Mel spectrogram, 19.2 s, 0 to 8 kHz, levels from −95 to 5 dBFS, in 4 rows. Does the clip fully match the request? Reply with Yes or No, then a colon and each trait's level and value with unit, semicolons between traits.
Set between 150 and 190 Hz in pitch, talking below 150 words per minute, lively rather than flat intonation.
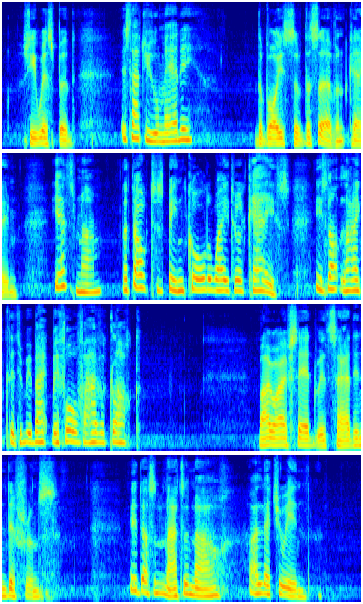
Yes: medium, 185 Hz; average, 140 wpm; wide, 7.6 semitones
